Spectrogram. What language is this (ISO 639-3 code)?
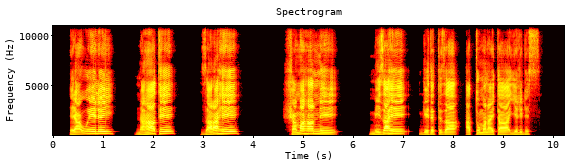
gmv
